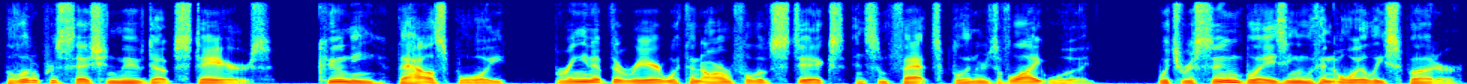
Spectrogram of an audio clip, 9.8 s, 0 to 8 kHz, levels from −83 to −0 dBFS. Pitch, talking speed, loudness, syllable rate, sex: 105 Hz, 195 wpm, -18 LUFS, 5.3 syllables/s, male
